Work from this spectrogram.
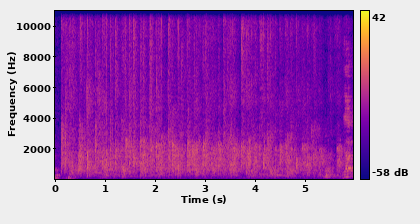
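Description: Sustained applause from a church congregation, loud and dense clapping filling the room without a break, with faint voices mixed in.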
